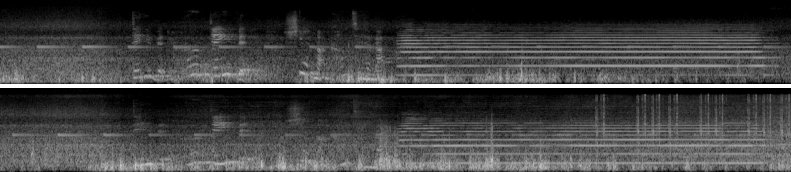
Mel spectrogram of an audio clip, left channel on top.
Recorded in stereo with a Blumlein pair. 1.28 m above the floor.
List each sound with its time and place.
1.3 s a woman speaking: 45° left, 5 m
4.0 s a trumpet: 20° left, 4.5 m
